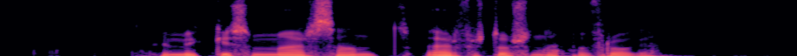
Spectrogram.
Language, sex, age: Swedish, male, 18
